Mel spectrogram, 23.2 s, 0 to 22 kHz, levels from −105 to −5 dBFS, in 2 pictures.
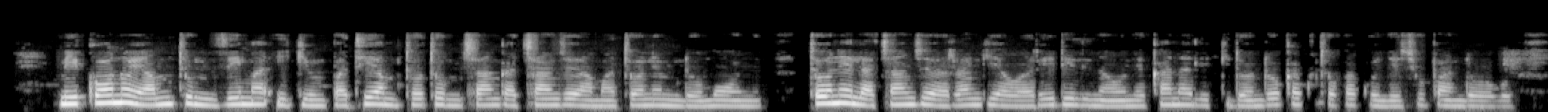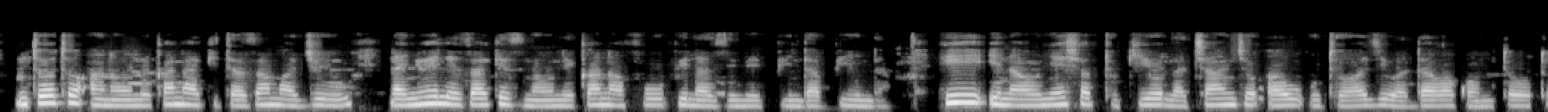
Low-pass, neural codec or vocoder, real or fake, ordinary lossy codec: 7.2 kHz; none; real; AAC, 48 kbps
